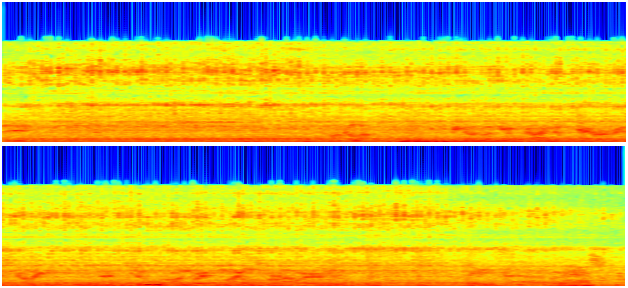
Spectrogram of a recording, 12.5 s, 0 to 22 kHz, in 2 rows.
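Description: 35mm film projector running, its mechanism giving a steady mechanical whir. The trailer's soundtrack plays under it, with wavering voice-like sounds rising and falling in pitch from about four seconds in.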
